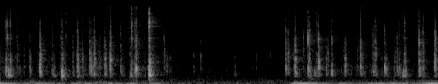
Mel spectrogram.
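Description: Fingertips of both hands type continuously on a full-size pastel plastic typewriter-style keyboard with round plastic keycaps in a hollow plastic case. Rapid, short, clacky mid-toned key strikes run for about two seconds, with one sharp louder click near the middle. After a brief near-silent pause with only a few faint taps, the steady typing resumes until the end.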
